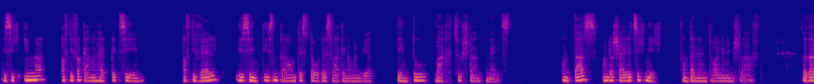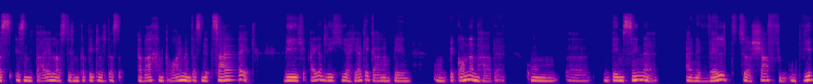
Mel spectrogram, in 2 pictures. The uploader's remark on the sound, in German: Zoom-Session. Veranstaltet von der Aleph Akademie.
